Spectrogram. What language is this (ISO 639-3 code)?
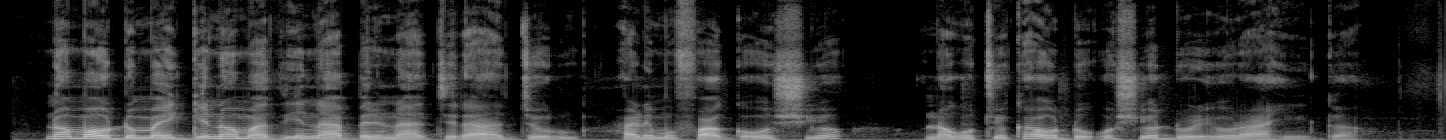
kik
